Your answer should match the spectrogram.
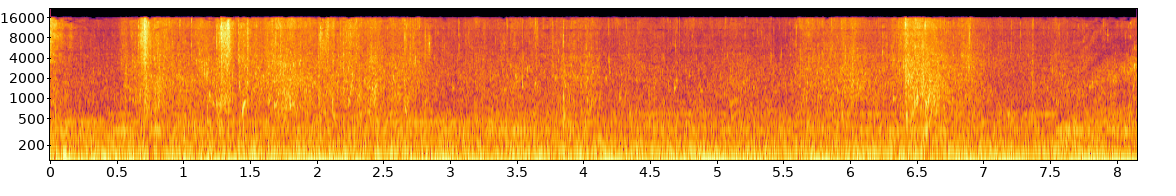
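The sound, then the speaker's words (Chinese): Waves wash continuously over a pebble beach by the sea, a steady low rumble with a few louder hissing surges. A person walking along the shore makes soft footsteps that crunch faintly beneath the surf. No one speaks. “这就是走在海边，我的脚步声和海水打在就是石子滩上的声音。”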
